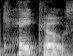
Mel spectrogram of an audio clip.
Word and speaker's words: Caicos: This is Turks and Caicos.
